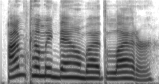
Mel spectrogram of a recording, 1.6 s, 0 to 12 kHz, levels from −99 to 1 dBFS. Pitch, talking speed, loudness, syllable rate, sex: 270 Hz, 225 wpm, -14 LUFS, 5.6 syllables/s, female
